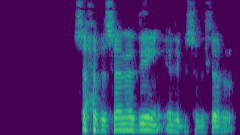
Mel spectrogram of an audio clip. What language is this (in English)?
Kabyle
